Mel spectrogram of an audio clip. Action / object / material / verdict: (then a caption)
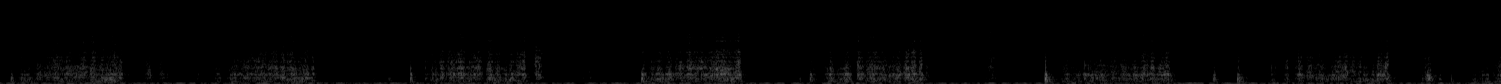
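scrape / chalk on a cardboard box top / cardboard / none. A hand draws small white chalk circles on the flat top of a brown kraft cardboard box. The chalk makes dry, scratching, rasping strokes in repeated bursts with short pauses between them. The sound is mostly low-mid, with little bright edge.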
